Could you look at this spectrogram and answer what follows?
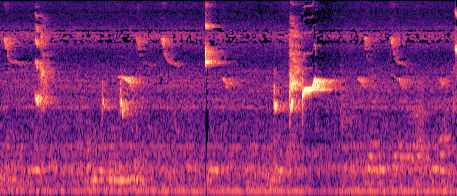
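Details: Lively sooty-headed bulbul singing, offered as a tutor voice for captive bulbuls: a string of short whistled and chirping notes, several sliding downward, spaced about every half second to second, with one loud rich whistled phrase near the end.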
